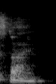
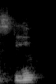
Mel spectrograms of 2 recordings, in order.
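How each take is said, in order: First: The vowel is an 'eye' sound. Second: The vowel is an 'ee' sound. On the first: "pronounce it as Steen or Stein" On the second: "everyone and their mom said Steen"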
